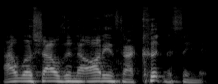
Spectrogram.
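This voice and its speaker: A middle-aged man with a mid-range voice. He talks casually and bluntly, circling back to his opinion in a relaxed podcast conversation. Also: medium pitch, fast. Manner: blunt, repeats his point. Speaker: podcast co-host.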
